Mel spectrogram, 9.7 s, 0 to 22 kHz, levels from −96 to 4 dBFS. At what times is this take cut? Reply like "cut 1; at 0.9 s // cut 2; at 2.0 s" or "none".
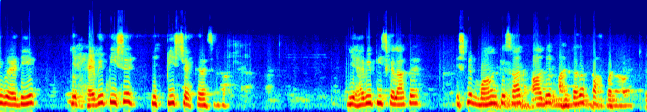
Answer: none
